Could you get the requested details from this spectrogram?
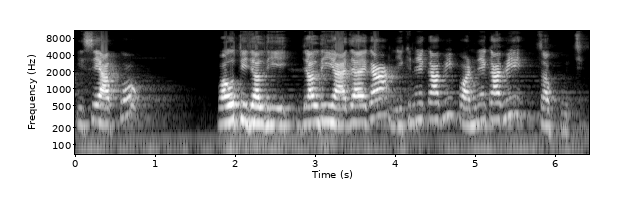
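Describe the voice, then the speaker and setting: A woman's voice: fairly high pitch, fairly even intonation, unhurried, pushed and bright. A woman teacher giving an online lesson to young children. She is patient and repeats herself often, spelling out words letter by letter. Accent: Indian, Hindi. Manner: patient and repetitive, calls pupils "beta", spells words out letter by letter. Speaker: primary school teacher.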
